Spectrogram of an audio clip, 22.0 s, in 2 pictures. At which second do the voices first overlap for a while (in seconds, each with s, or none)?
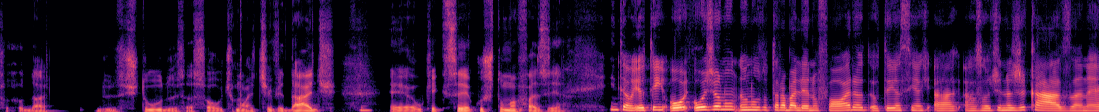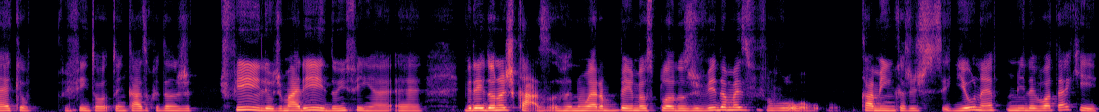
none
